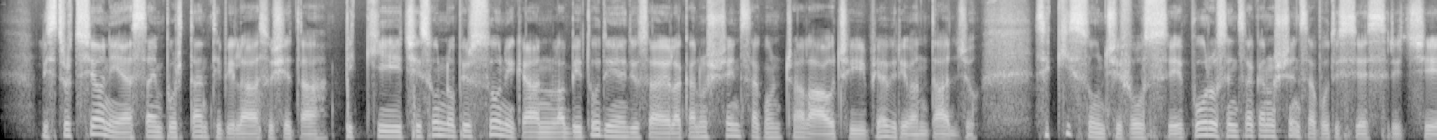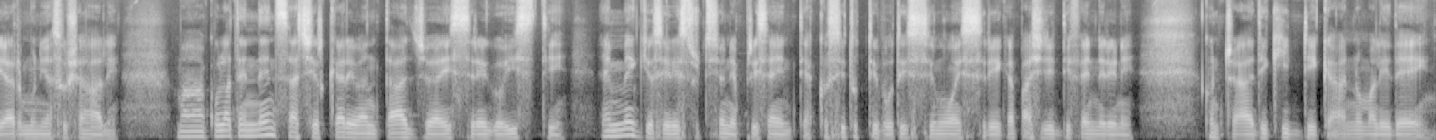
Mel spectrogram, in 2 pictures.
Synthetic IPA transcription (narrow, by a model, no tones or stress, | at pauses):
list̪ɾut̪sːjɔːniɛasːajimpʊrt̪ant̪ipɪlasot͡ʃjɛt̪apɪkʰːit͡ʃːisunːʊpɪrsuːnɪkeanːʊlabːit̪uːd̪inɪd̪iusaːɾɪlakonʊʃːɛnt̪sakʊnt̪ɾa̰lawʈɾipiaviɾɪvant̪ad͡ʒːʊsɪk̟ʰːisːunt͡ʃifosːɪpuːɾʊsɛnt̪sakonʊʃːɛnt̪sapʊt̪isːɪɛsːɪɾɪ̰t͡ʃiarmoniːasɔt͡ʃaːlɪmakulat̪ɛnd̪ɛnt̪saːt͡ʃːɪrkʰaːɾɪvant̪ad͡ʒːʊaɛsːɪɾɪɛɡɔist̪iɛmːɛɟːʊsɪlist̪ɾut̪sːjɔːnɪɛpːɾɪzɛnt̪iakːʊsit̪ːut̪ːipʊt̪isːimʊɛsːɪɾɪkapa̰ːt͡ʃid̪id̪ifɛnːɪɾɪnɪ | kʊnʈ̪ɾad̪ikʰiɖːika̰nːʊmalid̪ɛːḭ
